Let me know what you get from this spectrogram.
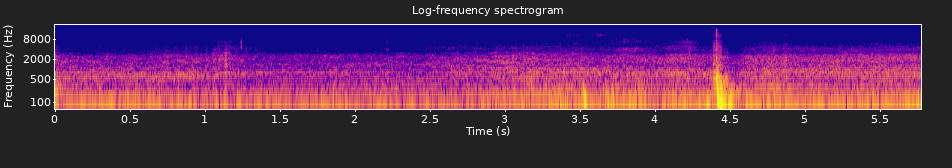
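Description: Subaru Forester's 2.5-litre flat-four engine idling as a steady low rumble, with a small click about three and a half seconds in and a sharp knock a second later.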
